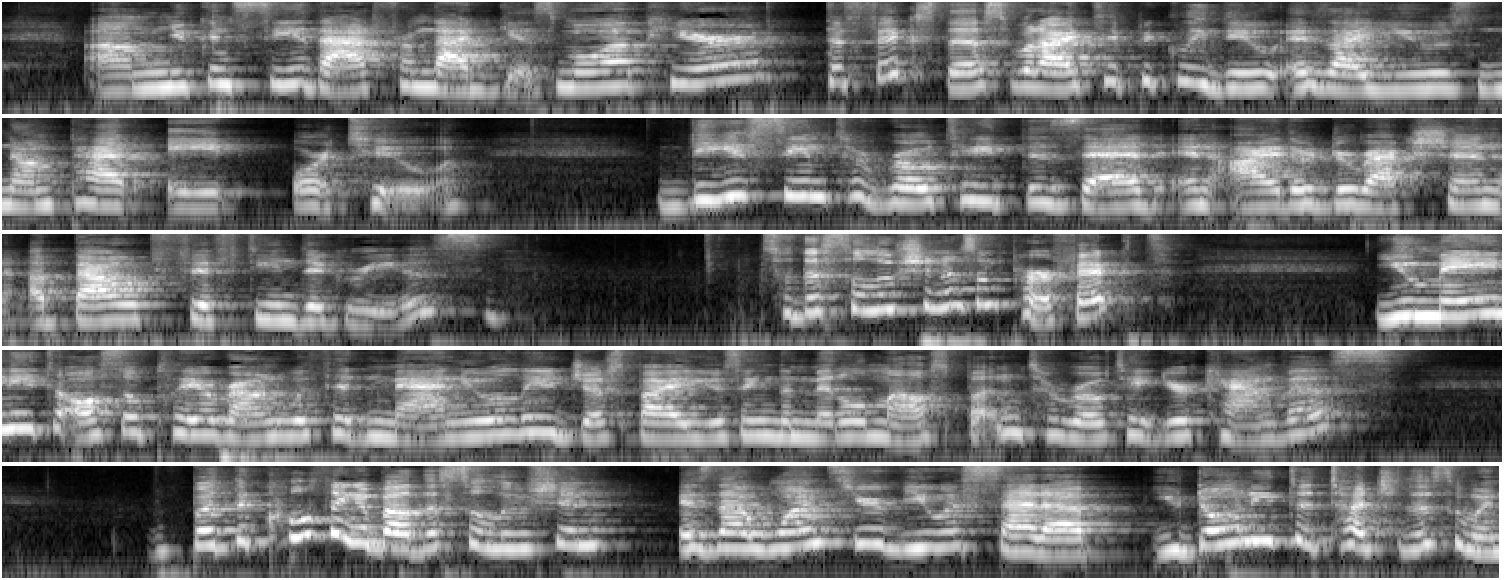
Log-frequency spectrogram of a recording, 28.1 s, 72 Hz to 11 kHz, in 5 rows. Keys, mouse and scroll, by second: 0.0-2.3 typing, 4.3-12.0 typing, 13.0 KP_2, 13.6 KP_8, 15.5-18.0 middle drag, 18.6 KP_8, 19.0 KP_2, 20.7-22.3 middle drag, 24.7-26.1 drag.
